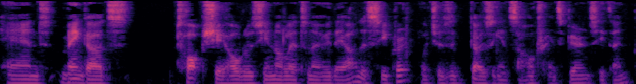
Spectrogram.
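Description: A man's voice: lowish voice, fairly even intonation, fairly quick, a little mellow, slightly rough, muffled recording. A man talking as a guest in an interview. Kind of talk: casual interview talk.

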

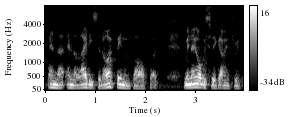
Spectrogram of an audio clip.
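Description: A man's voice: low voice, fairly even intonation, a little fast, warm tone, slightly rough. A man in his sixties with a New Zealand accent, hosting a conversational interview and circling his way towards each question. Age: 60s. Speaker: show host.

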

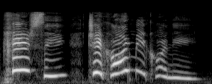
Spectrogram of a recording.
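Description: A woman's voice: very high-pitched, sing-song, pushed and bright, no echo, heavily acted. A woman voicing a tiny curious bee. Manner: inquisitive, wide-eyed questions. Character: small curious young bee.

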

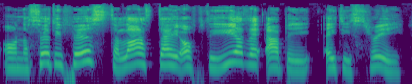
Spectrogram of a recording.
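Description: A woman in her eighties from Samoa, telling stories of her life in a relaxed interview and often repeating herself. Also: a little high, normal speed, dry recording. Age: 80s. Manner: warm storytelling, repeats herself. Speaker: interview guest. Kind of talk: casual interview.

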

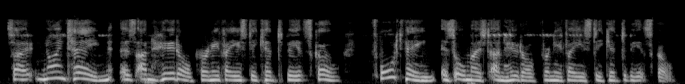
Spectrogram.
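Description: A woman's voice: mid-range voice, fast, darkish tone, slightly rough, no echo, poor audio. A middle-aged woman with a New Zealand accent, speaking earnestly and passionately as a parent in an interview. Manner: earnest, impassioned, plain-spoken. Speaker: parent of children with FASD. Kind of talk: emotional interview answers.

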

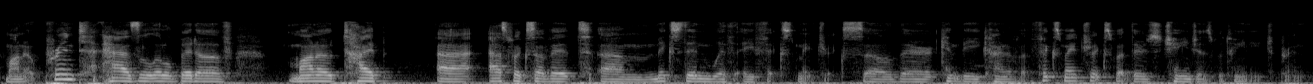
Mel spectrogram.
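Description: Gravelly man explaining printmaking. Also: mid-range voice, fairly even intonation, takes it slowly. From born in New Zealand, raised in Texas. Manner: explanatory, many ums and uhs. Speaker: printmaking teacher, guest. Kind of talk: casual interview. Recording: muffled lo-fi recording.

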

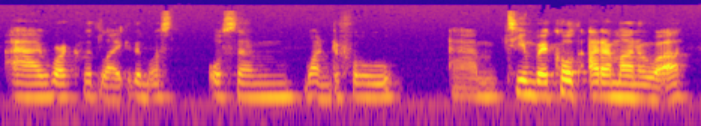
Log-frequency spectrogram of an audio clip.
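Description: A young Russian woman whose first language is Russian appears as an interview guest, speaking in a lowish, relaxed, gravelly voice at a moderate pace. She's loose and chatty, leans heavily on "like," and laughs easily.

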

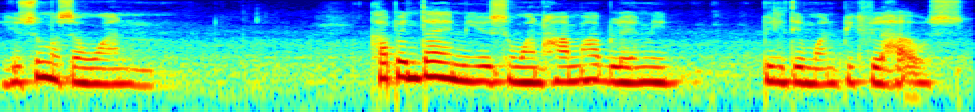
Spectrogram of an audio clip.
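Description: A woman's voice: medium pitch, steady tone, a little slow, warm tone, a little hiss or hum. A woman with a Vanuatu accent hosting an informal educational radio talk in Melanesian pidgin mixed with English. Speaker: radio show host.

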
